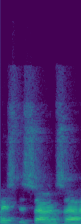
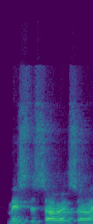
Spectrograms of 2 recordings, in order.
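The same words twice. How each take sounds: First: The voice is flat and low in energy. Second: The voice is lively and full of energy. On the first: The caller is merely asking out of routine. The speaker calls it wrong. "you can tell the tone of the voice is different" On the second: The caller is excited to hear the answer. The speaker calls it right. "you create the enthusiasm"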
